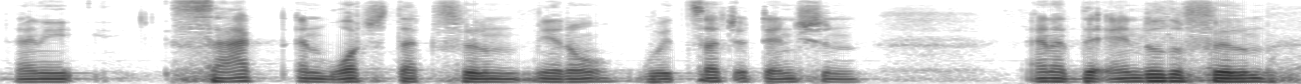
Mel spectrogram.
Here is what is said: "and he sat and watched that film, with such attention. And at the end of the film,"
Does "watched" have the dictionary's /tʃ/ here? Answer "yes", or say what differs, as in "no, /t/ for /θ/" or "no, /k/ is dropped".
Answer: yes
